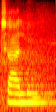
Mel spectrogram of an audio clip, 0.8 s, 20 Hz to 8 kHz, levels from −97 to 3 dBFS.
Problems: none marked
